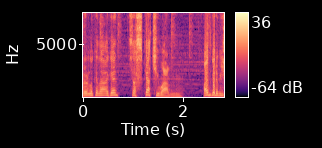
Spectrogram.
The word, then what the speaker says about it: Saskatchewan: Saskatchewan, have I said it right?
